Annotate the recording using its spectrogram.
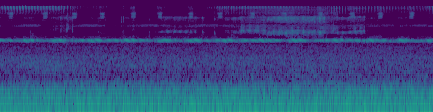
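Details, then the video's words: Countryside grass insects calling at night: an unbroken, even high trill runs the whole time, overlaid by rapid, thin, very high chirps in short bursts, all above a steady deep background rumble. "시골 밤의 정겨운 풀벌레 소리"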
